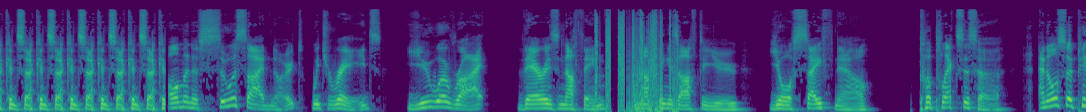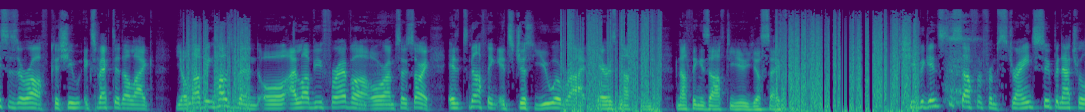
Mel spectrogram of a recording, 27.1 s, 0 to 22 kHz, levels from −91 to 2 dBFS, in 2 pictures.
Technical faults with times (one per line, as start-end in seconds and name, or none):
0.00-2.07 broken-record loop
7.45-8.48 loose connector crackle
15.87-16.70 loose connector crackle
20.59-21.85 loose connector crackle
23.27-25.07 loose connector crackle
